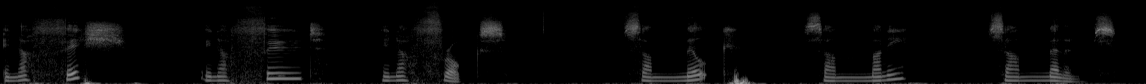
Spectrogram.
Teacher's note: the two consonants might join together and you might hear one longer consonant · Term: consonant to consonant linking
